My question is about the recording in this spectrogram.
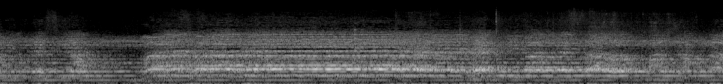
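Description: Background music of a choir singing long, held chords, swelling up about a second and a half in.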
